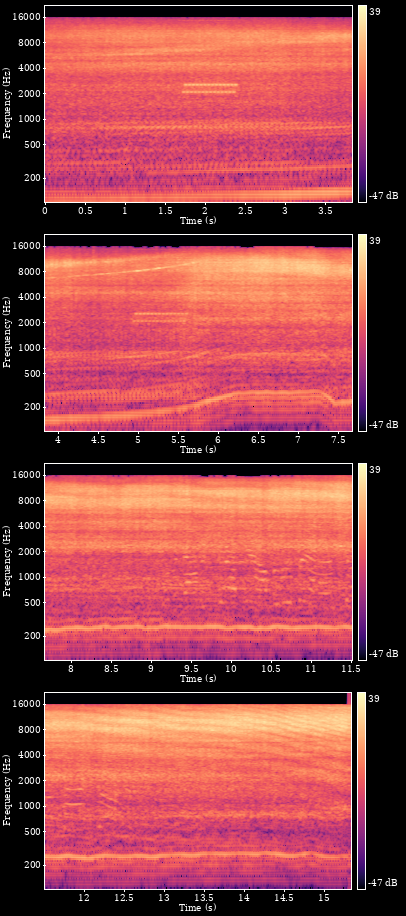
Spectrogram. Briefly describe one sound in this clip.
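A diesel truck engine roars loudly, revving higher as it pulls a heavy sled.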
